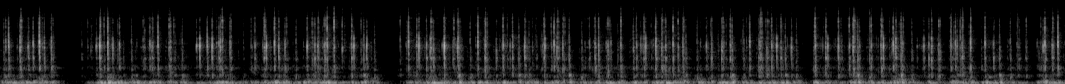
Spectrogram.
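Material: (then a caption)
Plastic, bamboo. Fingertips of both hands type continuously on a 60% mechanical keyboard with plastic keycaps and Holy Panda tactile switches in a bamboo wooden case. Dense, bright, dry clacks run on with a soft low thock underneath, broken by short pauses near the first and fourth seconds.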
